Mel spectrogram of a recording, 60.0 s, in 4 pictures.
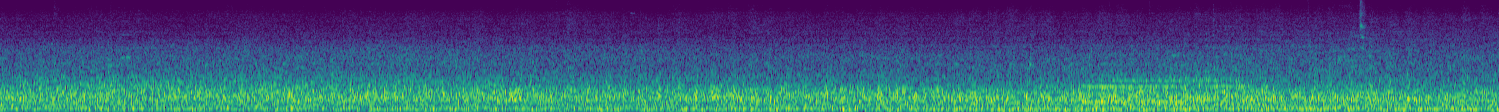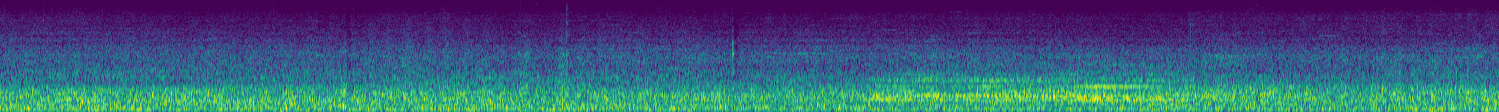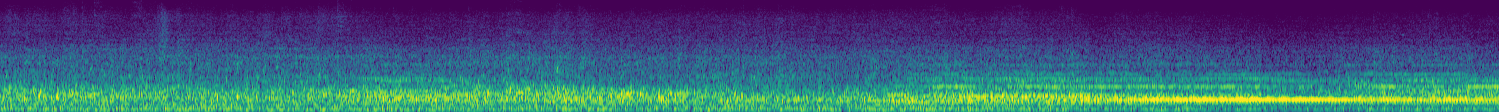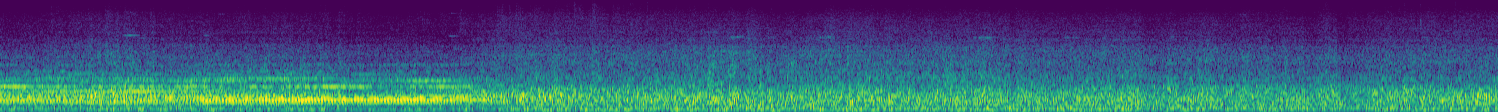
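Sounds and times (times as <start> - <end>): locomotive horn chord: 10.8 - 12.8, 23.6 - 27.0, 33.4 - 35.0, 38.9 - 49.9.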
